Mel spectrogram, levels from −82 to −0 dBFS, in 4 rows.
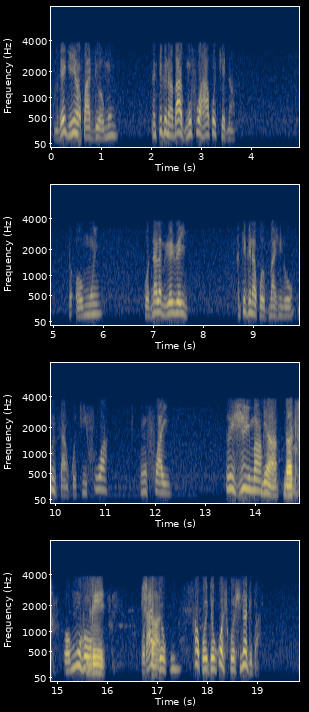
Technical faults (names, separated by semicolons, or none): VoIP packet loss concealed by the speech codec; speech suppressed in double talk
